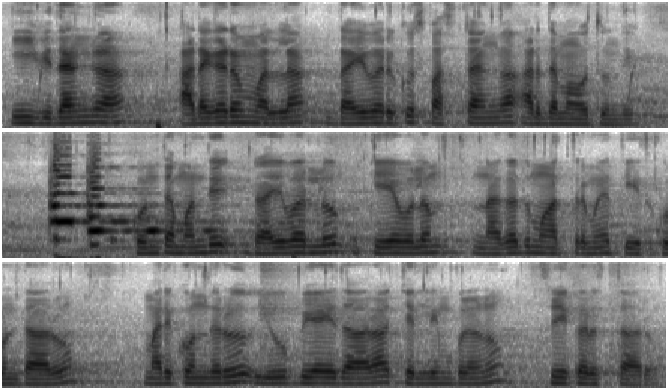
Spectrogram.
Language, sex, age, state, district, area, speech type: Telugu, male, 18-30, Telangana, Wanaparthy, urban, spontaneous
